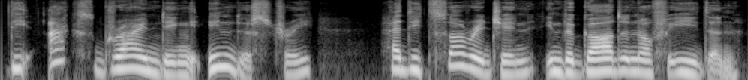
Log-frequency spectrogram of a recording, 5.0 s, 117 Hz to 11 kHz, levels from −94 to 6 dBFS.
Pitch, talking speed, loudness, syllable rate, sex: 190 Hz, 145 wpm, -17 LUFS, 4.9 syllables/s, female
